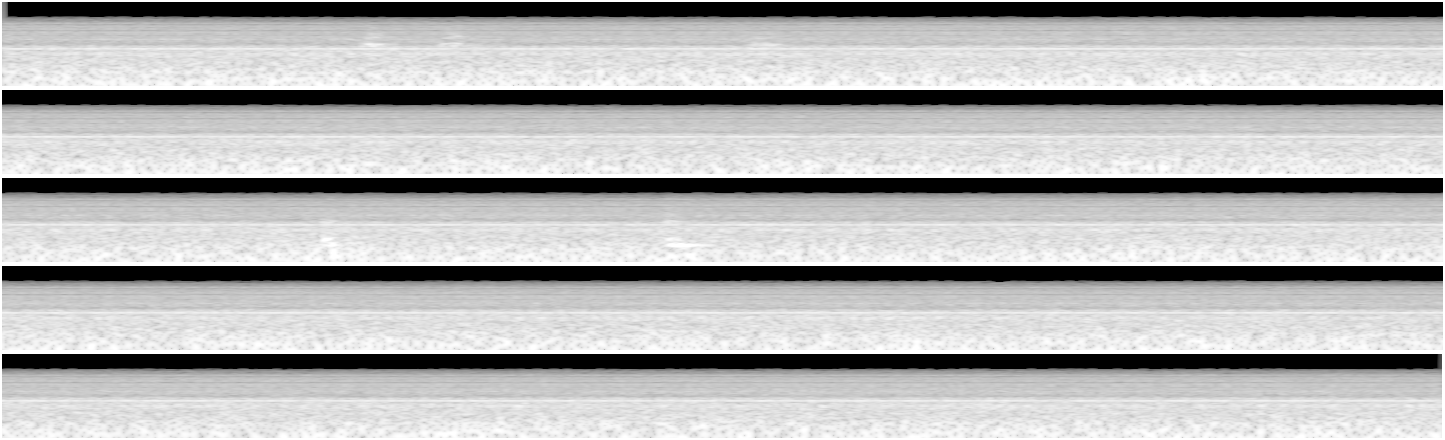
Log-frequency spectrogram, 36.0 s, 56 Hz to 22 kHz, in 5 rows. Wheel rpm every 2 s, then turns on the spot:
0, 0, 0, 0, 0, 0, 0, 0, 0, 0, 0, 0, 0, 0, 0, 0, 0, 0.
none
